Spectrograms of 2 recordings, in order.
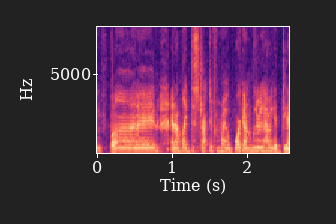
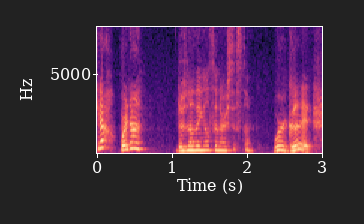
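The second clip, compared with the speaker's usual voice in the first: high, louder voice of her body; voicing her body; 6 semitones higher, 4 dB louder than usual. Her body answering her at night's end, high cheerful voice. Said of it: "And my body's like".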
